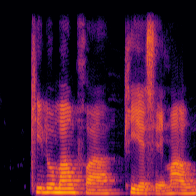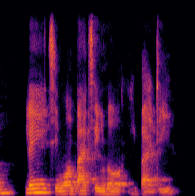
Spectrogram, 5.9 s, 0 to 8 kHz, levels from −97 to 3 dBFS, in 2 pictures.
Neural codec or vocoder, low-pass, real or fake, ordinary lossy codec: codec, 44.1 kHz, 7.8 kbps, Pupu-Codec; 7.2 kHz; fake; none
